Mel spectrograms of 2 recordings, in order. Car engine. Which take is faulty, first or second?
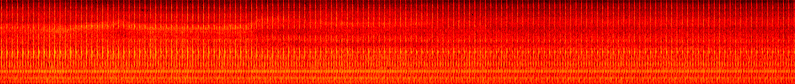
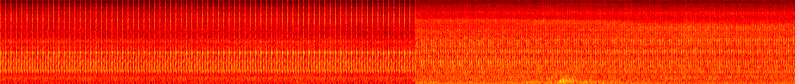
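first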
